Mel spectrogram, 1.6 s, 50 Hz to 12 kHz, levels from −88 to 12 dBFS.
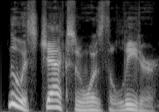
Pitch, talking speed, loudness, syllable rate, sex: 140 Hz, 190 wpm, -17 LUFS, 4.9 syllables/s, male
